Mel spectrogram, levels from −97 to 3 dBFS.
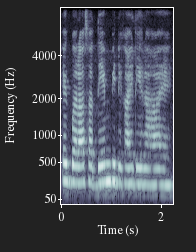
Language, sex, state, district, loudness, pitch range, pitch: Hindi, female, Arunachal Pradesh, Lower Dibang Valley, -16 LUFS, 205-225 Hz, 215 Hz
